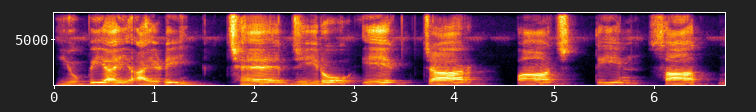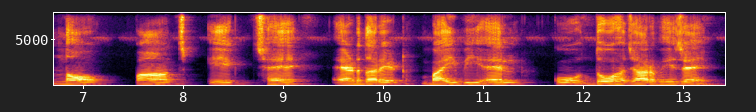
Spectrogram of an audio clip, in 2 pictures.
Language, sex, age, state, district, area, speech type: Hindi, male, 30-45, Rajasthan, Jaipur, urban, read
